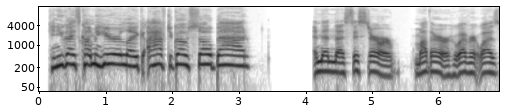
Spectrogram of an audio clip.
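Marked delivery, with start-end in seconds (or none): 0.2-3.2 mock very high, shrill, blaring voice, very loud. Retelling a stranger's call on speakerphone, imitating someone talking loudly. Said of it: "On speakerphone being so loud".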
